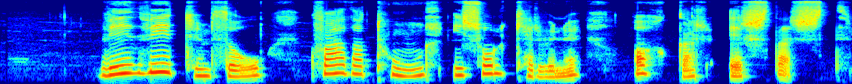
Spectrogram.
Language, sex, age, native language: Icelandic, female, 40-49, Icelandic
